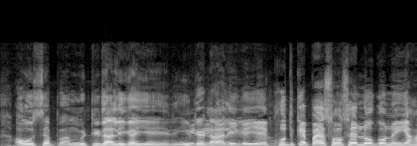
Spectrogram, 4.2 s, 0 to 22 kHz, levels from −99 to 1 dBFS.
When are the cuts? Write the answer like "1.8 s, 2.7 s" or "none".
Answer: none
